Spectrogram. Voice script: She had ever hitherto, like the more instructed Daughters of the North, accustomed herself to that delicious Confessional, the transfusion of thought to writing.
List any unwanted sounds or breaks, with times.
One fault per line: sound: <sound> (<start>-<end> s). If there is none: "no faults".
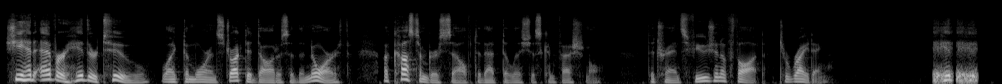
sound: laugh (9.3-9.8 s)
